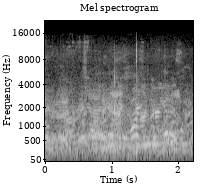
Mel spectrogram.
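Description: Indistinct, overlapping chatter of children's and adults' voices calling out, no single clear speaker.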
